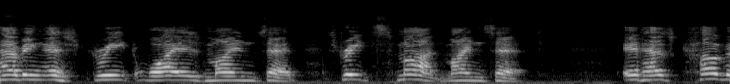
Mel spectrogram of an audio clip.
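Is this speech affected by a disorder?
Yes: cerebral palsy.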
